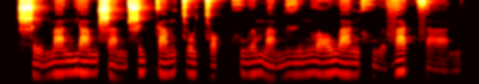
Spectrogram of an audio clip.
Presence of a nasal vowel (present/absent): absent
